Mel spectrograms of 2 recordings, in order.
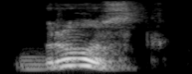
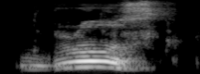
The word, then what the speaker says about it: brusque: मैंने इसको प्रोनाउंस किया है ब्रूस्क, राइट। ये जस्ट आपकी नॉलेज के लिए मैं लिख रहा हूं यहाँ पर कि इसको वर्ड को कैसे प्रोनाउंस करना है, ब्रूस्क।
